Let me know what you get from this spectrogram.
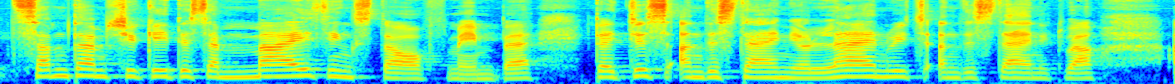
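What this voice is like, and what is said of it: Strong accent. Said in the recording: “my strong accent”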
